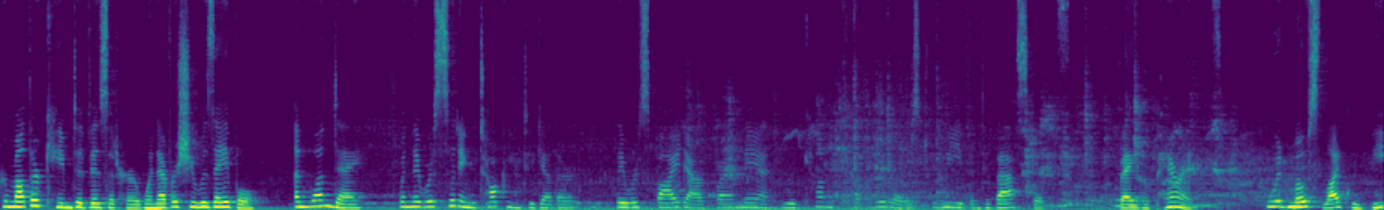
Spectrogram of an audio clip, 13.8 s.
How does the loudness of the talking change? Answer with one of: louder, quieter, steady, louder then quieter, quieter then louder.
quieter then louder.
